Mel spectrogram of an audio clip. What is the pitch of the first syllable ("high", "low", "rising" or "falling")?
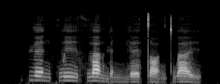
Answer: falling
